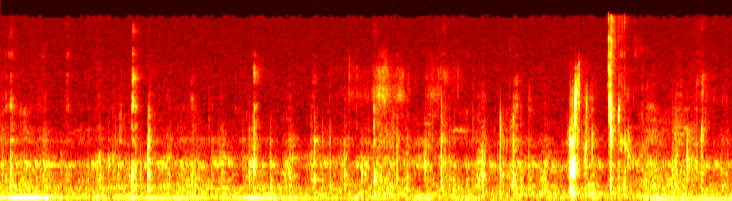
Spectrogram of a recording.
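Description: Faint, close-up chewing of a soft, creamy sweet potato tart: small wet mouth clicks and smacks, with two louder ones about six seconds in, over a faint low hum.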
